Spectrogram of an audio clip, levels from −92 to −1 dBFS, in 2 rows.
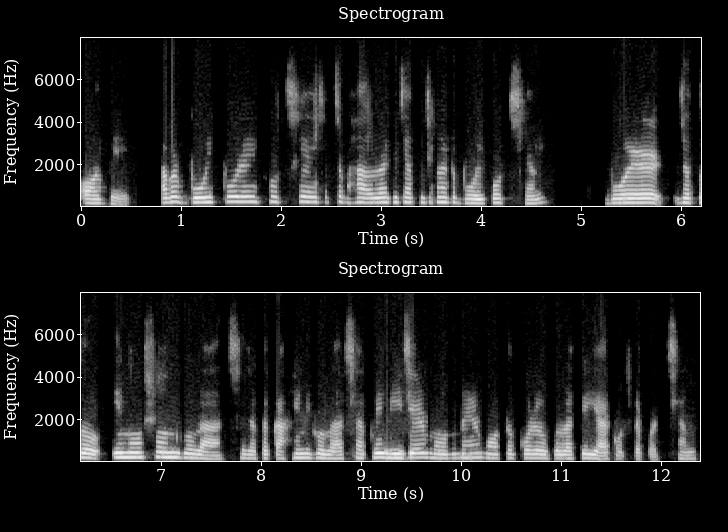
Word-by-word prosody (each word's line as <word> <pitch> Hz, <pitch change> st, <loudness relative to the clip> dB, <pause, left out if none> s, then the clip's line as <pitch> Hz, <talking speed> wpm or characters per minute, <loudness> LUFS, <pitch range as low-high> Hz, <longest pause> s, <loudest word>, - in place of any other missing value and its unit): পড়বে। 180 Hz, -6 st, -1 dB, 0.4 s
আবার 240 Hz, +3 st, +3 dB
বই 220 Hz, +1 st, +5 dB
পড়ে 245 Hz, 0 st, +3 dB, 0.2 s
হচ্ছে 245 Hz, +2 st, -6 dB, 0.2 s
সবচেয়ে 225 Hz, -2 st, -8 dB
ভালো 215 Hz, -1 st, +2 dB
লাগে 220 Hz, 0 st, +1 dB
যে -, -, -2 dB
আপনি 215 Hz, 0 st, -8 dB
যেখানে 230 Hz, +1 st, 0 dB
একটা 215 Hz, -3 st, -8 dB
বই 185 Hz, -1 st, +4 dB
পড়ছেন। 195 Hz, -3 st, -4 dB, 0.8 s
বইয়ের 200 Hz, +1 st, +5 dB, 0.3 s
যত 205 Hz, 0 st, -1 dB, 0.4 s
ইমোশন 220 Hz, +1 st, +4 dB
গুলা 185 Hz, -5 st, +2 dB
আছে, 150 Hz, -, -18 dB
যত 170 Hz, 0 st, -6 dB
কাহিনীগুলা 190 Hz, +1 st, 0 dB
আছে, 170 Hz, -, -11 dB
আপনি 210 Hz, +3 st, +1 dB
নিজের 205 Hz, +2 st, +4 dB
মনের 190 Hz, +2 st, -3 dB
মত 180 Hz, -1 st, -3 dB, 0.2 s
করে 185 Hz, 0 st, 0 dB
ওগুলাকে 170 Hz, +1 st, -2 dB
ইয়া 145 Hz, -5 st, +2 dB
করতে 150 Hz, -1 st, -8 dB
পারছেন। 150 Hz, +6 st, -11 dB
195 Hz, 150 wpm, -15 LUFS, 180-220 Hz, 0.8 s, বই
